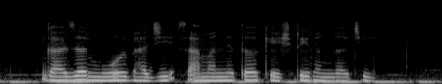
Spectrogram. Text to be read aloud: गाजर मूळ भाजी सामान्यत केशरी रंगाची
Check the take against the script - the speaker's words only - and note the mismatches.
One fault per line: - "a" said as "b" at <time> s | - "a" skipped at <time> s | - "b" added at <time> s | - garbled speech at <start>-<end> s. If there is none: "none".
none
